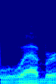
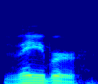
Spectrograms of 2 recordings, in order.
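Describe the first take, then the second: First: The name is pronounced another non-German way. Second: The name is pronounced the German way. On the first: The speaker calls it wrong. "or Weber or something like that" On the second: The speaker calls it right. "He's a German sociologist. That's why it's pronounced Weber"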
